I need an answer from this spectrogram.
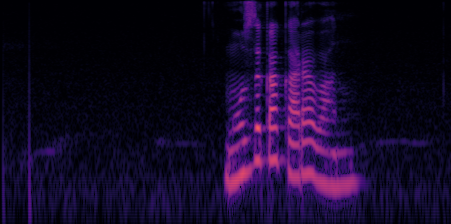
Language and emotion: Russian, neutral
